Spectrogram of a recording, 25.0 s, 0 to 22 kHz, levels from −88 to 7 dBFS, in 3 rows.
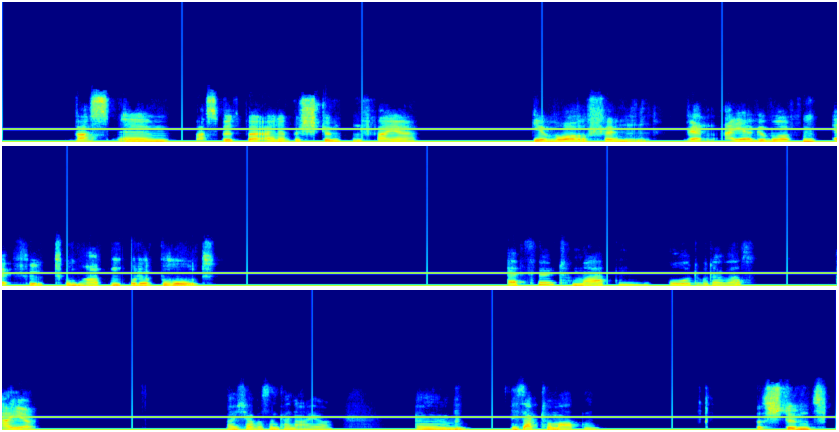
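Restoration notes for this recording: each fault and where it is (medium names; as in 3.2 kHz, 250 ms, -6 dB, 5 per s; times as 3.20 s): hum 50 Hz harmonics 4 -32 dBFS
tick 33 1/3 rpm -18 dBFS
whine 2.1 kHz -35 dBFS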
